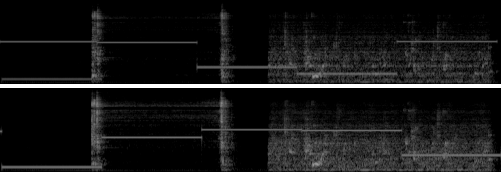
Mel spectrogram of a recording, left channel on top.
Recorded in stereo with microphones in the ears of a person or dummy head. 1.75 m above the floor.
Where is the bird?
Centre (ahead or behind), 1.1 m.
